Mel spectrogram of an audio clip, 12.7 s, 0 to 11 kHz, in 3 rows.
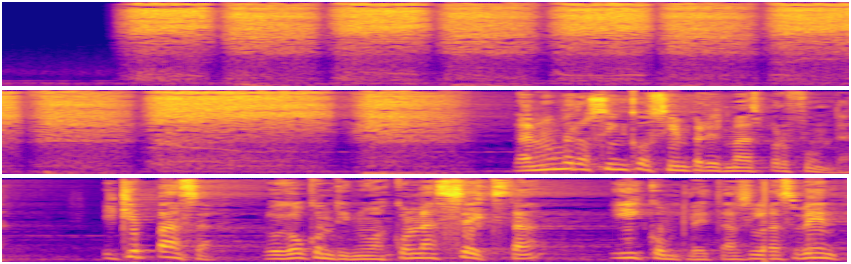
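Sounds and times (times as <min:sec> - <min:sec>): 
forceful breathing through the nose in a connected-breath exercise: 0:00.6 - 0:06.8
speech: 0:06.8 - 0:12.6.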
